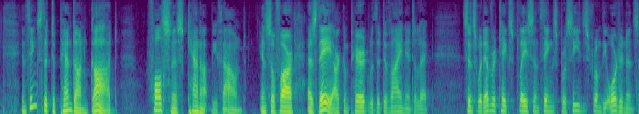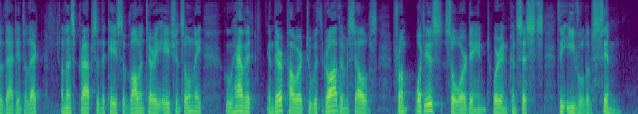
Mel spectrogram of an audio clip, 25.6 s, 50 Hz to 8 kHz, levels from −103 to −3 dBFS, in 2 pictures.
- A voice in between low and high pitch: No, low, 115 Hz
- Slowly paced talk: No, average, 150 wpm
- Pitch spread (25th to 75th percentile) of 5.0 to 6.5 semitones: No, average, 3.9 semitones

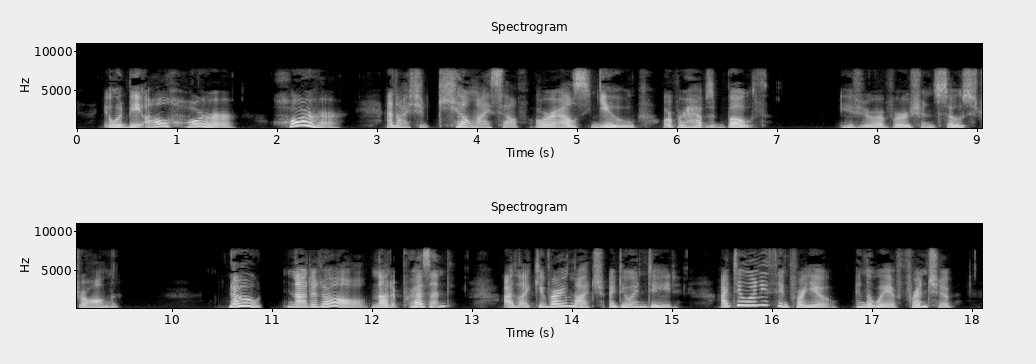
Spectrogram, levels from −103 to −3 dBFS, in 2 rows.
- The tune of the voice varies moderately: No, wide, 8.0 semitones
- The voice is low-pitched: No, high, 225 Hz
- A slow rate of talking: No, average, 150 wpm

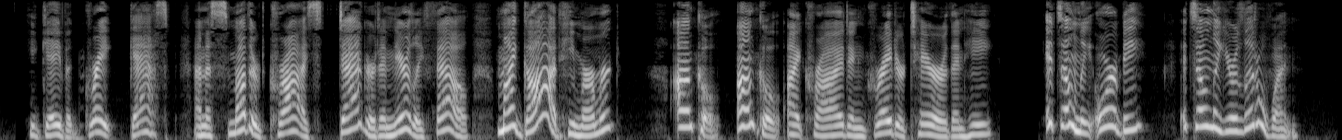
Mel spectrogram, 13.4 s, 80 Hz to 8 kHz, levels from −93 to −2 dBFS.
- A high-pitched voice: Yes, high, 220 Hz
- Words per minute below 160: Yes, average, 150 wpm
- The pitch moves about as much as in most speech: No, wide, 8.9 semitones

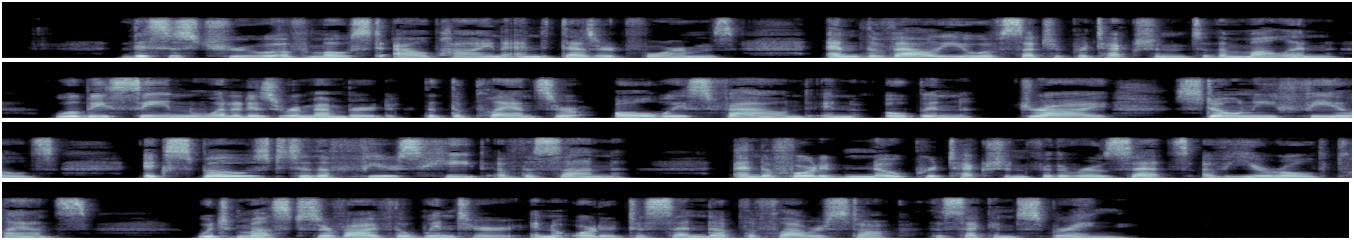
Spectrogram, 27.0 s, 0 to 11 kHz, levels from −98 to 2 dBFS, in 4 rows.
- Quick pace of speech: No, average, 160 wpm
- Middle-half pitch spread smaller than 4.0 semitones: Yes, average, 3.6 semitones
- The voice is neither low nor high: Yes, medium, 155 Hz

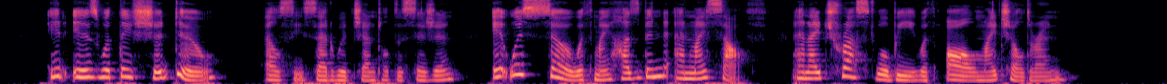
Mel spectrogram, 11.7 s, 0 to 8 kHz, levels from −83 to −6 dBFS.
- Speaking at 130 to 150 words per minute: Yes, average, 145 wpm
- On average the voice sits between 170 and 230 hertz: Yes, high, 190 Hz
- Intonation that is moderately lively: No, wide, 8.7 semitones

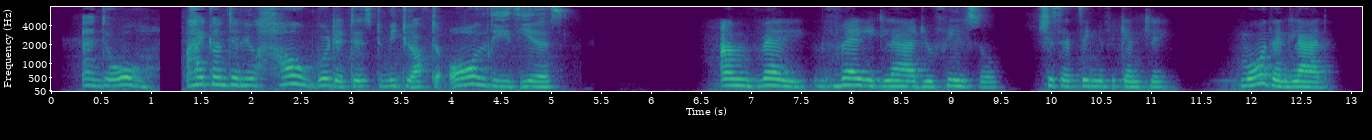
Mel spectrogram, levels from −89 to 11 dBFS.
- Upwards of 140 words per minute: No, slow, 135 wpm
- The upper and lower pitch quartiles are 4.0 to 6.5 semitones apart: No, average, 3.4 semitones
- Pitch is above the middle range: Yes, high, 205 Hz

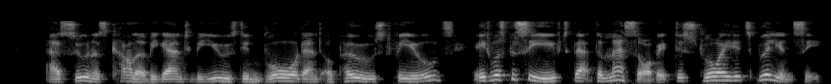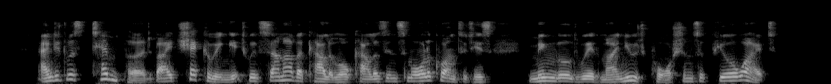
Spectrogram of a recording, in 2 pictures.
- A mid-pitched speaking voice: Yes, medium, 150 Hz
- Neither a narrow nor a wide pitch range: No, wide, 5.8 semitones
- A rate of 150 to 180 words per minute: Yes, average, 170 wpm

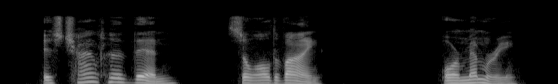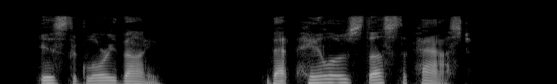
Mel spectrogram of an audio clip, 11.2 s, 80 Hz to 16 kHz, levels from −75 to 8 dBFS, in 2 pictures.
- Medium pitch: No, low, 125 Hz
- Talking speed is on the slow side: Yes, slow, 90 wpm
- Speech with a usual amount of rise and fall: Yes, average, 4.3 semitones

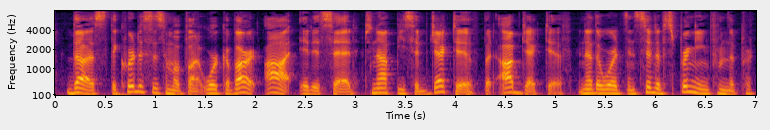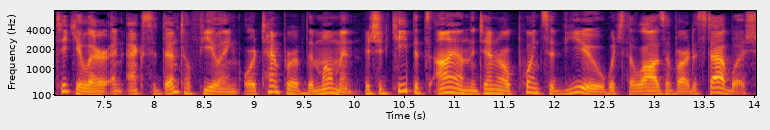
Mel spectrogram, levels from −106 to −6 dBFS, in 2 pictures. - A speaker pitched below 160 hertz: Yes, medium, 140 Hz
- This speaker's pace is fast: Yes, fast, 220 wpm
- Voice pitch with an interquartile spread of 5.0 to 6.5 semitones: Yes, wide, 5.4 semitones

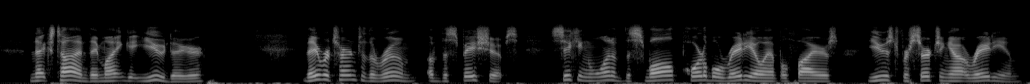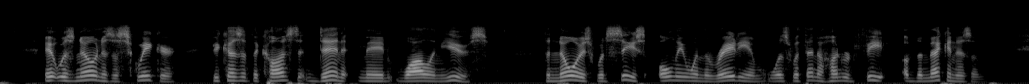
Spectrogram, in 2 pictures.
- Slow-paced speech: No, average, 170 wpm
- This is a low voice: No, medium, 165 Hz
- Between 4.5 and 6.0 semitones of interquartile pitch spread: No, average, 3.8 semitones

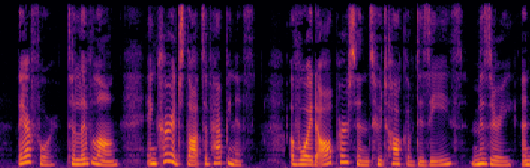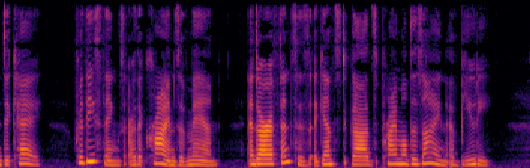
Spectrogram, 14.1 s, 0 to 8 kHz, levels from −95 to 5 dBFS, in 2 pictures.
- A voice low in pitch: No, high, 205 Hz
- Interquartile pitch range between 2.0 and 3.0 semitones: No, average, 4.1 semitones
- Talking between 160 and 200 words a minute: No, average, 150 wpm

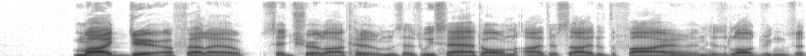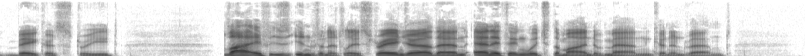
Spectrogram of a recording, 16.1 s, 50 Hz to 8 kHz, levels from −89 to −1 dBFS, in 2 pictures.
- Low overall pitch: Yes, very low, 75 Hz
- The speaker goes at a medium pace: No, slow, 125 wpm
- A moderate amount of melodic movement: No, wide, 6.3 semitones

